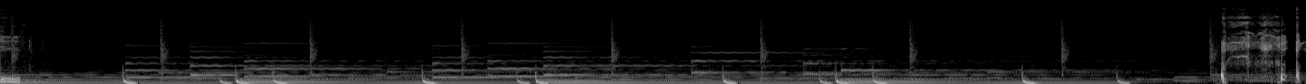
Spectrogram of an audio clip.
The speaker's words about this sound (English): Oh my god, I was holding back that cough.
